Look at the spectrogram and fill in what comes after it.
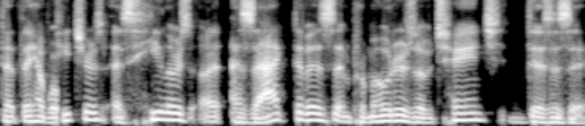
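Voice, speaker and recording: This man's voice sits at a medium pitch with a dark, mellow tone and lively intonation. The sound is dry and close with no echo, over a quiet background. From Cuba, then rural Georgia and Miami, US. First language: Spanish. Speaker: spiritual teacher and coach. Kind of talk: interview conversation.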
